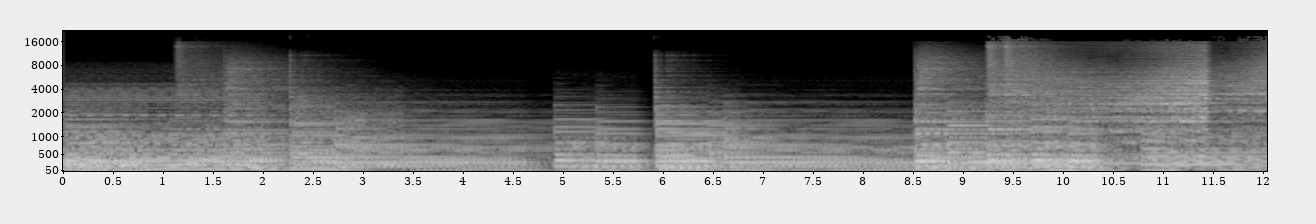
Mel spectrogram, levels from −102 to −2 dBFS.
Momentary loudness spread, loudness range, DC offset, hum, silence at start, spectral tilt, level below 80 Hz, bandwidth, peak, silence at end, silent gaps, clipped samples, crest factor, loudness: 9 LU; 6 LU; under 0.1%; none; 0 s; -5.5 dB/octave; -40 dBFS; 17 kHz; -12 dBFS; 0 s; none; under 0.1%; 16 dB; -28 LUFS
